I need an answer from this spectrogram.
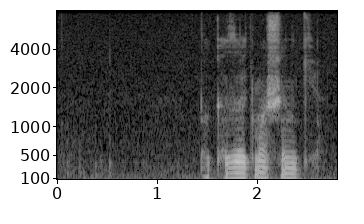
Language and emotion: Russian, neutral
